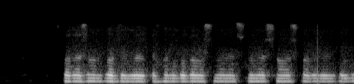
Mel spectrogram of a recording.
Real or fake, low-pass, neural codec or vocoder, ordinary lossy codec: fake; 7.2 kHz; codec, 24 kHz, 0.9 kbps, WavTokenizer, medium speech release version 2; Opus, 16 kbps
